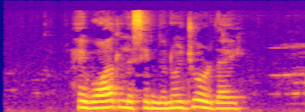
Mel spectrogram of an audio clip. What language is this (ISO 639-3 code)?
pus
